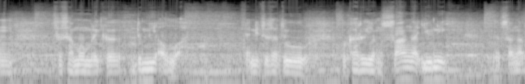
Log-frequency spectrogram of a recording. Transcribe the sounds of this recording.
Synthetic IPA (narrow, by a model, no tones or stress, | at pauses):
ŋ | səsaməməɾekʰadəmĩʔɑ̰lːɑ̰h | da̰nit̪usat̪u | pəkaɾəjaŋsaŋa̰t̪̚junɪk̚ | da̰sa̰ŋa̰t̪̚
